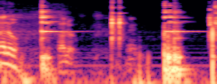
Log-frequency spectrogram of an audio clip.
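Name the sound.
glasses clinking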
